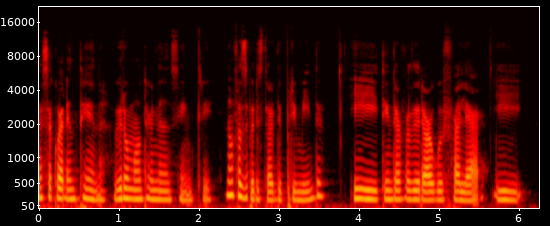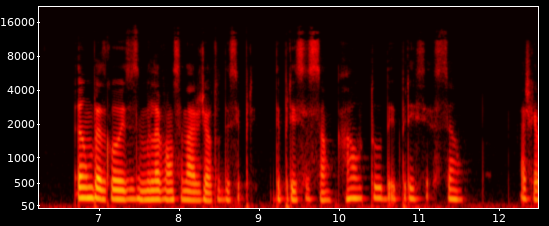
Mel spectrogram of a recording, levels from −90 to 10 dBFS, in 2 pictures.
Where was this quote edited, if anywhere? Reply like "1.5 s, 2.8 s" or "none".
2.3 s, 2.6 s, 5.6 s, 7.1 s, 10.0 s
